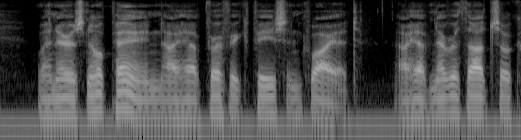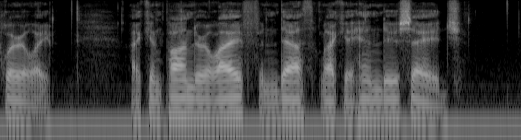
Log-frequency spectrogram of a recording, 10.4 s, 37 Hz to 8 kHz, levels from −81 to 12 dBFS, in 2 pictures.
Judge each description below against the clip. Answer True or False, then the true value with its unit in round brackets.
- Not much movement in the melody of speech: True (2.1 semitones)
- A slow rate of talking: False (155 wpm)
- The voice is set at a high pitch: False (90 Hz)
